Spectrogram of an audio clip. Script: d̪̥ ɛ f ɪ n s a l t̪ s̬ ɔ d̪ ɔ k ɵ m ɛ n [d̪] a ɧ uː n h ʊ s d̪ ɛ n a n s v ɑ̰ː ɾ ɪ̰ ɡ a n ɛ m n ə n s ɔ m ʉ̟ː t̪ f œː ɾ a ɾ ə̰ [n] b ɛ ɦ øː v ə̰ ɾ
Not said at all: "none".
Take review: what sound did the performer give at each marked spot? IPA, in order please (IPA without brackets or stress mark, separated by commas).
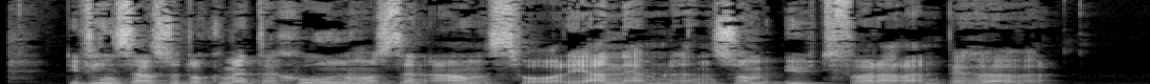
t̪, n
